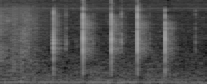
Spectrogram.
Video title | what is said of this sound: Xray tube deconstruction complete | you'll notice that this window happens to be made of metal you know you can hear that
